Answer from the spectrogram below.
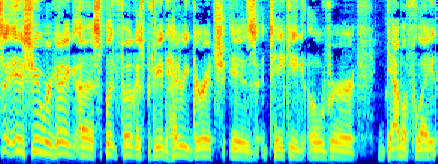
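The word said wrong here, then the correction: Gyrich: I think it's Gyrick. Yeah, it's a Gyrick? Have I been pronouncing it wrong my entire life? – Yes.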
